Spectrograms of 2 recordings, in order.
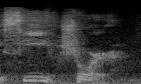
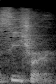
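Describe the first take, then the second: First: The word is said slowly and drawn out. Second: The word is said quickly and short. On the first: The speaker calls it right. "you have to make it longer" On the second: The speaker calls it wrong. "Rather than say seashore"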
